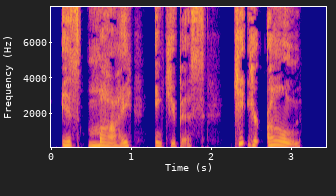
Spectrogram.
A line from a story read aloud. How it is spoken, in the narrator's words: panted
